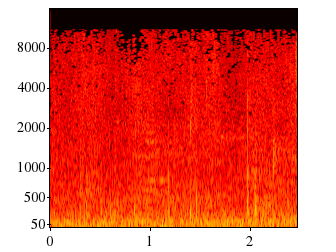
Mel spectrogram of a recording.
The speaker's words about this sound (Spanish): Asher camina despacio hasta la habitación que le ha señalado la enfermera.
